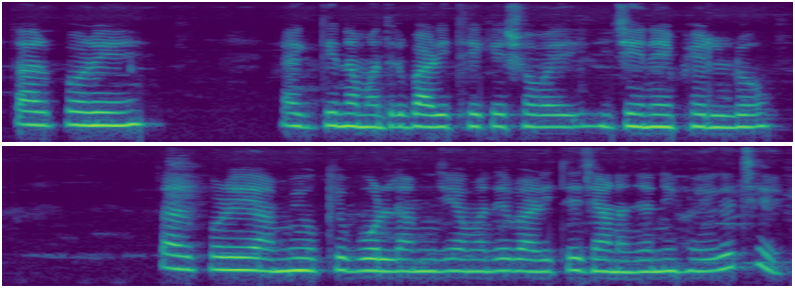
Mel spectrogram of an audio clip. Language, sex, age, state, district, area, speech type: Bengali, female, 30-45, West Bengal, Cooch Behar, urban, spontaneous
